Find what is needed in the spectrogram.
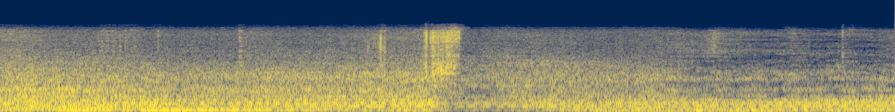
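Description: Road traffic and a steady engine hum beside a highway, picked up by a police body-worn camera's microphone. A short hiss comes about two seconds in, after which the noise is a little quieter.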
